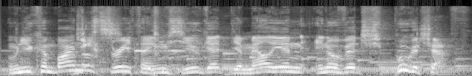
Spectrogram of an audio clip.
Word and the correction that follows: Ivanovich: Ivanovich. – Ivanovich.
